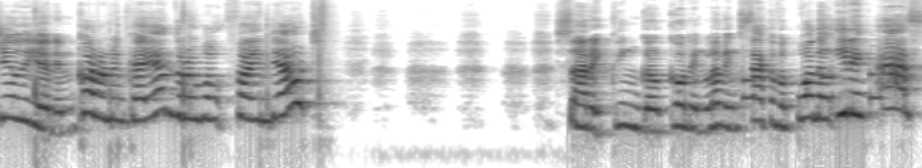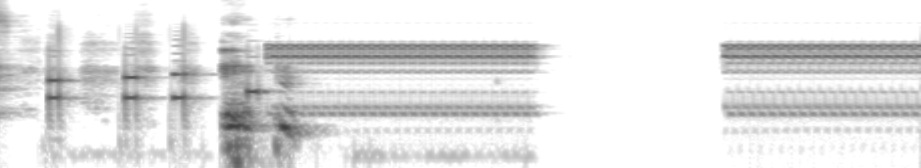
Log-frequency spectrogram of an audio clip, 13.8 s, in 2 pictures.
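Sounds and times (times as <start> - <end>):
speech: 0.0 - 2.5, 4.2 - 9.4
telephone ringing on a government line: 8.8 - 11.0, 12.4 - 13.8.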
